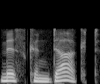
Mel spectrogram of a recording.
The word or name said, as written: misconduct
